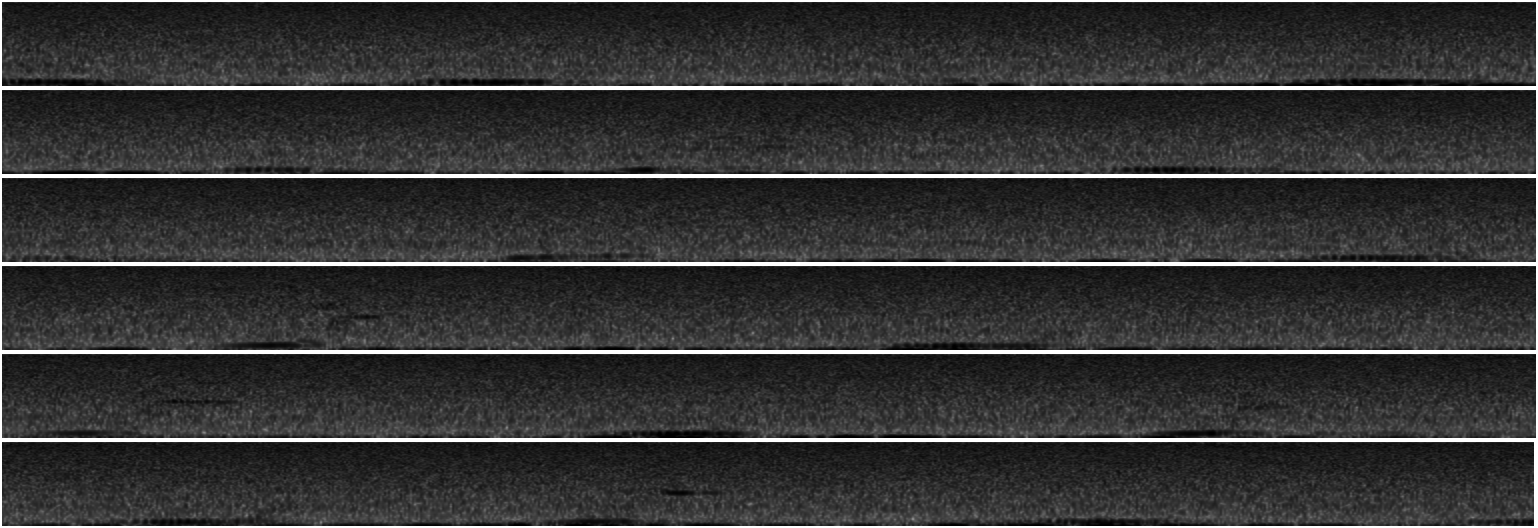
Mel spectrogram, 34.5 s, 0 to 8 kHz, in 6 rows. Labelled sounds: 23.6	23.9	humpback whale, 1.2 to 1.5 kHz
31.2	31.5	humpback whale, 1.2 to 1.4 kHz

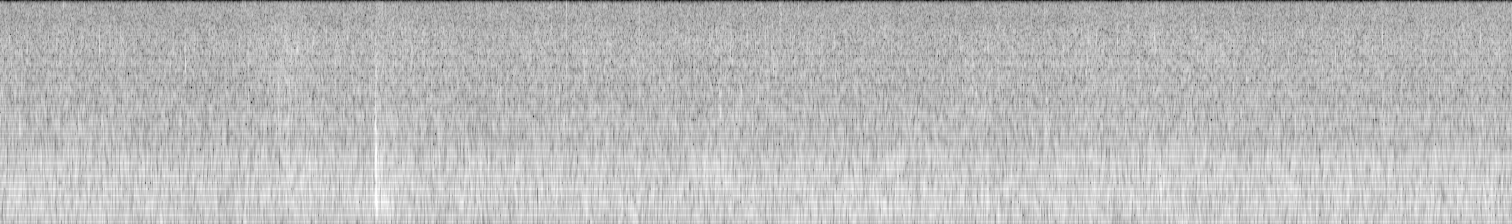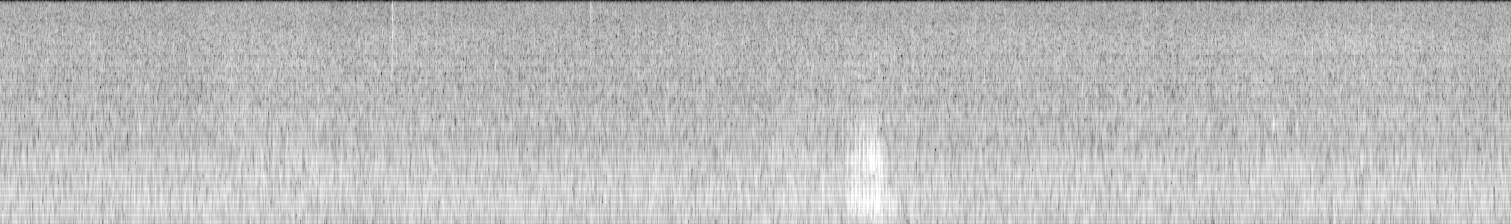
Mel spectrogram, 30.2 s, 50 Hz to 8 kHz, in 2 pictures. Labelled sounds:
23.6	24.0	croaking sound likely from a nearby submerged object, 0.84 to 0.97 kHz

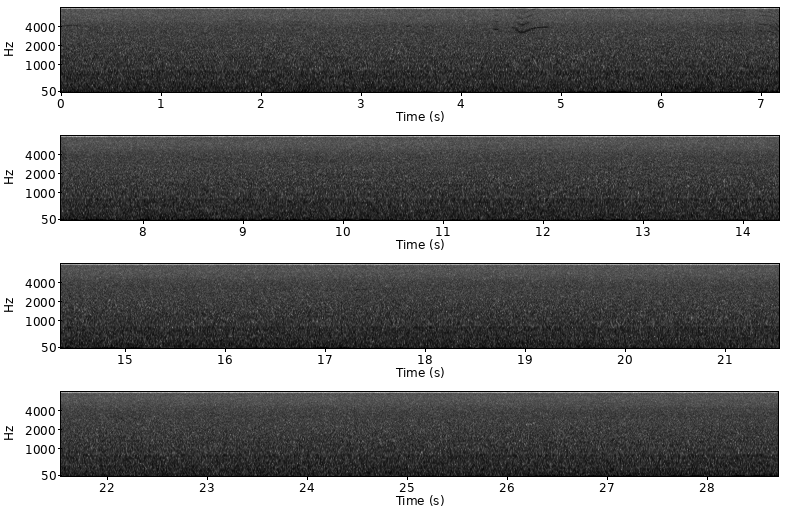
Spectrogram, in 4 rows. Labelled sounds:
4.6	4.9	Pacific white-sided dolphin, 3.2 to 4.0 kHz

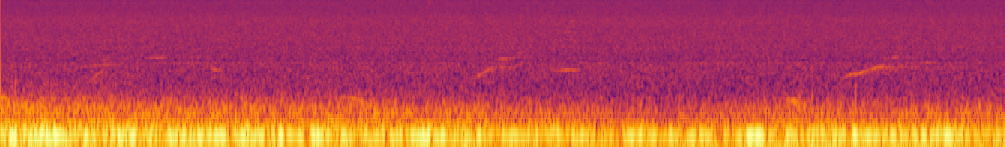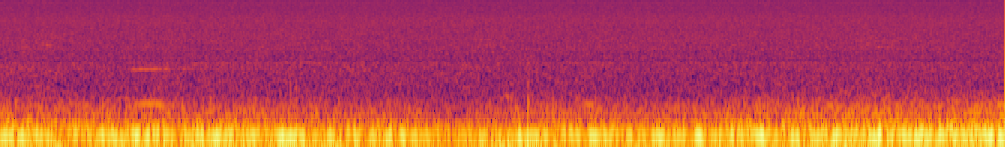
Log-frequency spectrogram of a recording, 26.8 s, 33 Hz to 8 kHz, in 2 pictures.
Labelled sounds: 1.9	2.2	humpback whale, 0.86 to 0.99 kHz

